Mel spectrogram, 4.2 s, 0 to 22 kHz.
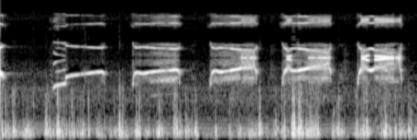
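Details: Osprey at Port Lincoln on 19 January 2021 giving a series of five clear whistled upslurred notes, each rising sharply with bright overtones, spaced under a second apart over a steady low rumbling, pattering background.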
